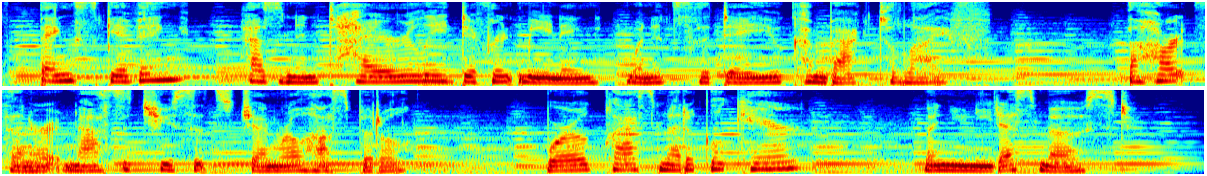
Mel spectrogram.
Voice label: Spot; Mass General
